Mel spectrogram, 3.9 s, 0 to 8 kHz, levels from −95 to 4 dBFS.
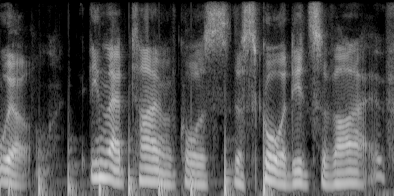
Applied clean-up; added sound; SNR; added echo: none; Tap; 11 dB; none.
